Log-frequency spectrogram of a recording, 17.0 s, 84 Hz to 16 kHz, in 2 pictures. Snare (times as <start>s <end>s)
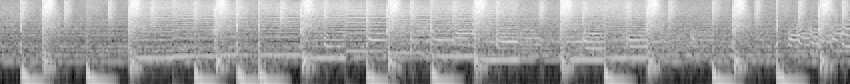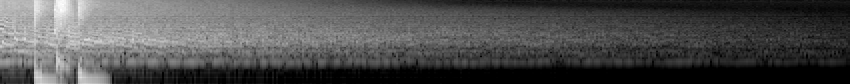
0.4s 9.6s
